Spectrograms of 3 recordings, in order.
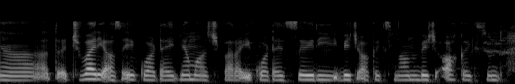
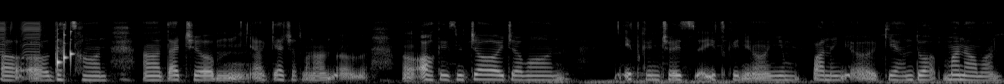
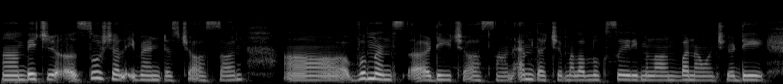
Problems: constant background noise, background conversations at intervals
